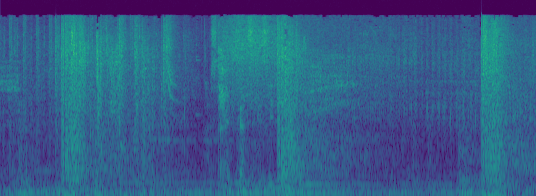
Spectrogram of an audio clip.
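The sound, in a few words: gunshot in a video game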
